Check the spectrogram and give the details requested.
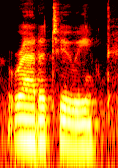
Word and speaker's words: ratatouille: lifting up rada ratatouille it's the same kind of tea we find in words like water little seattle city etc you can just think of it as d's and i've rewritten it here with d's for you just so that you can naturally say that voiced uh flap sound rata ratatouille then this a is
